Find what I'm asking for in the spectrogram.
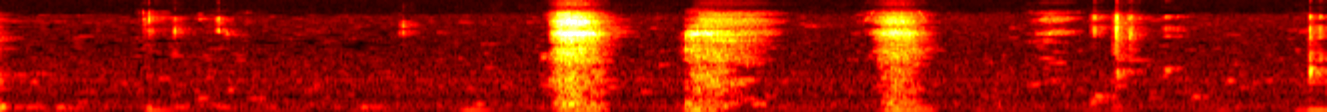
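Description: Three crisp computer mouse clicks sound close together in a quiet room while Nitro Pro PDF software is being opened, followed by a few fainter ticks.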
